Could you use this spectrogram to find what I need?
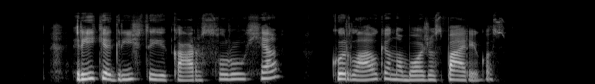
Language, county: Lithuanian, Vilnius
